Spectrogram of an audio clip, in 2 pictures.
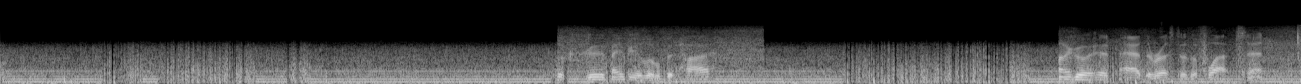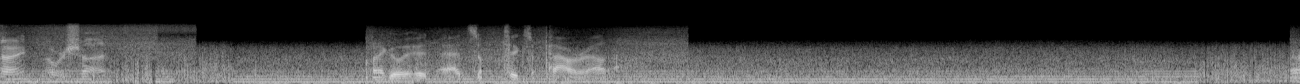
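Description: A small propeller plane's engine drones steadily close by.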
